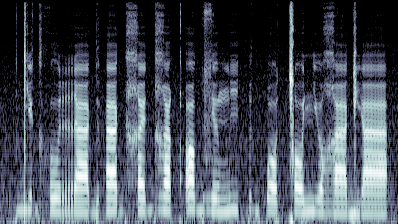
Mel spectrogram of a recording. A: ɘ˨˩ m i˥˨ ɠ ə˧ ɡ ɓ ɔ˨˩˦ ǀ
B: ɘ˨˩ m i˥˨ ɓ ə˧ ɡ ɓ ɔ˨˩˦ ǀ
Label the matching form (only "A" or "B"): A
